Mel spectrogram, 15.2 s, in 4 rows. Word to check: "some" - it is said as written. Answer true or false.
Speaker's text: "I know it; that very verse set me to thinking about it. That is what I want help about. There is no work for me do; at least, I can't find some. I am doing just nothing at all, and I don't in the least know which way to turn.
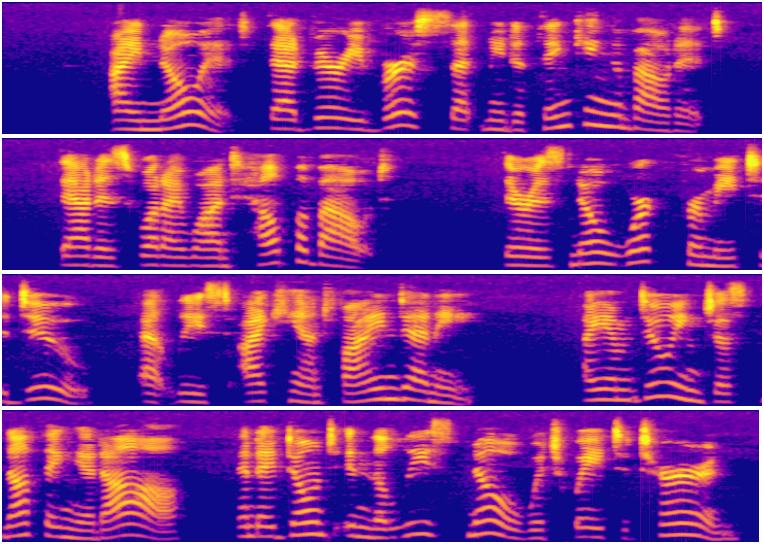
false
